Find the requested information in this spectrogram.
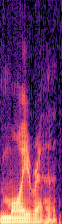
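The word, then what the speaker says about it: Máire: asked Mare, pronounced Moira the weaver, her voice sharp with worry.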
